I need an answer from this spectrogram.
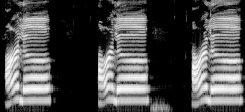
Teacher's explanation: اعلیٰ میں آئین کی آواز واضح ہونی چاہیے، حلق سے اس کو ادا کرنا ہے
